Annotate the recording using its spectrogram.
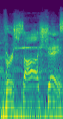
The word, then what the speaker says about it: Versace: Pronounced Versace. Singer? That's Liberace.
